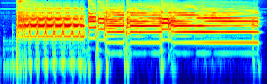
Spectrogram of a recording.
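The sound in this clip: A heavily distorted electric guitar plays a fast, chugging rhythm, then strikes a few loud, gritty chords, and the last one rings out for several seconds. No voices are heard.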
